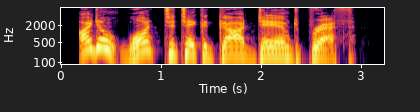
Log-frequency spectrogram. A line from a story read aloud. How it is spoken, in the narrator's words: Hannah snapped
